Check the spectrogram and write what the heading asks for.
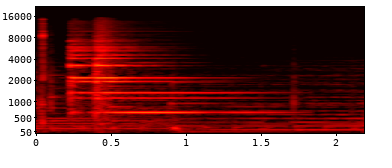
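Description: Subscribe-button sound effect: a mouse click, then a bright bell ding that rings out and fades over about a second and a half. Soft background music plays underneath.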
